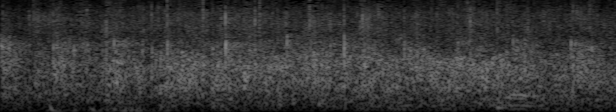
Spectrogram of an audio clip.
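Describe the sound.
Applause from a church audience welcomes a guest speaker to the stage, a dense, steady wash of many hands clapping at even loudness throughout.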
